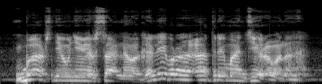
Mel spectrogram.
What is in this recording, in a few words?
voice message auxiliary caliber turret repaired, crew ships russian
